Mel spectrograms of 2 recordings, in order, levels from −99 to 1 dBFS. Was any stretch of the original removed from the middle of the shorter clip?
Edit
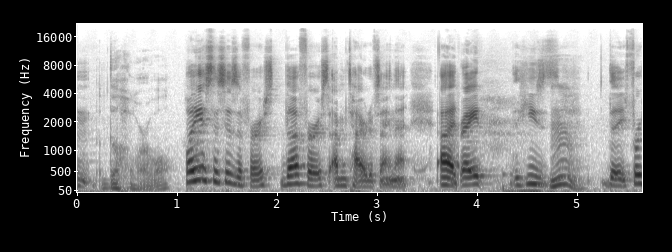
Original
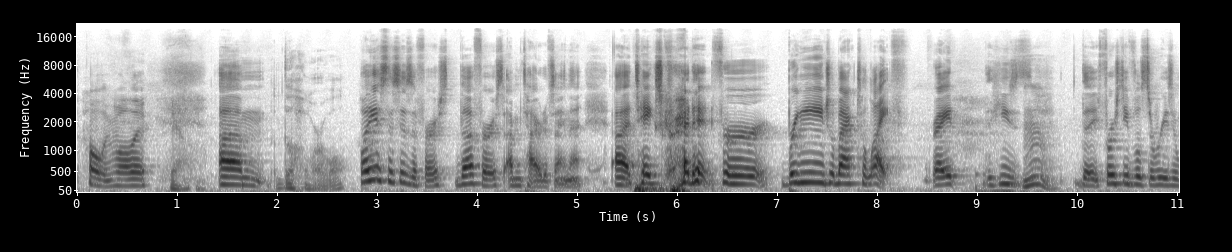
yes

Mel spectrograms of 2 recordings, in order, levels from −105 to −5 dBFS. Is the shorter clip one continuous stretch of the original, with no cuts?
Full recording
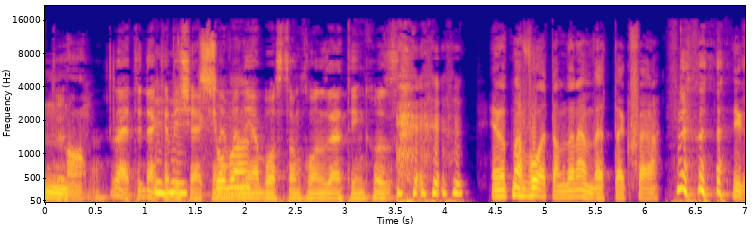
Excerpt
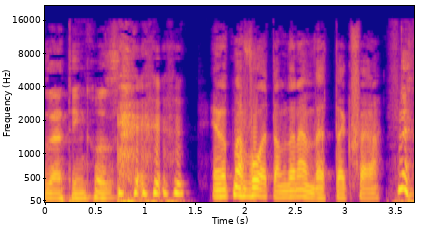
yes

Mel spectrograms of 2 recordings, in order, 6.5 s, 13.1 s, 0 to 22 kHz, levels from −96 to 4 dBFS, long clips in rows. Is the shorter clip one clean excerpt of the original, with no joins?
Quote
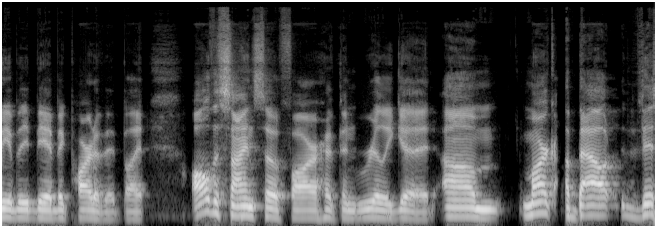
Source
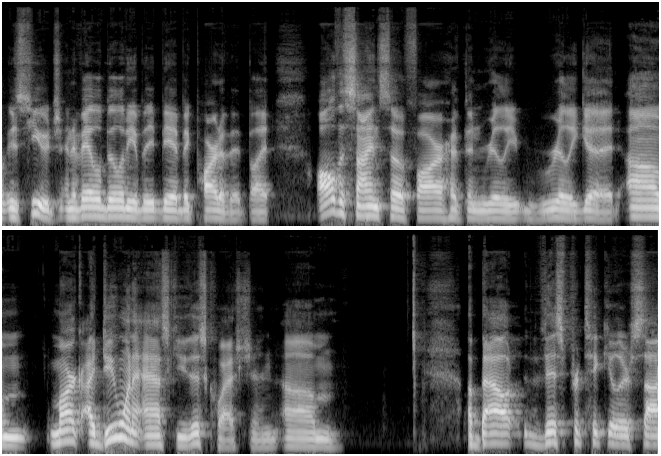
no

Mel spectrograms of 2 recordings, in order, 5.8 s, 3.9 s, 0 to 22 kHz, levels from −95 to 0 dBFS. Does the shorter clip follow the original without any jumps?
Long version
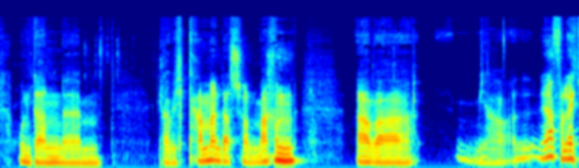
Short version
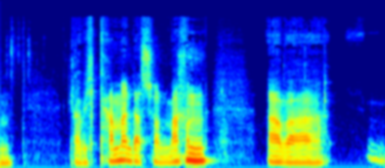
yes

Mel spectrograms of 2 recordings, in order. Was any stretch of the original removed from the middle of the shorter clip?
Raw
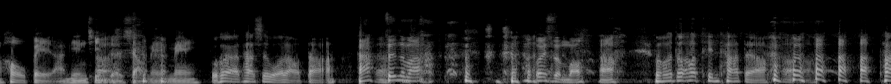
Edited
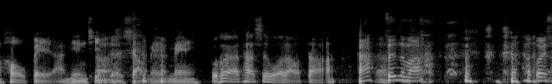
no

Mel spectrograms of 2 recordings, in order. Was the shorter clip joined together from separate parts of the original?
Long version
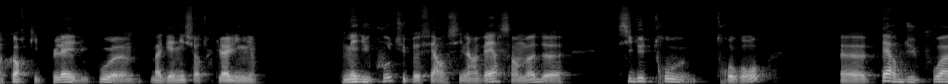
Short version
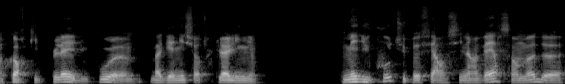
no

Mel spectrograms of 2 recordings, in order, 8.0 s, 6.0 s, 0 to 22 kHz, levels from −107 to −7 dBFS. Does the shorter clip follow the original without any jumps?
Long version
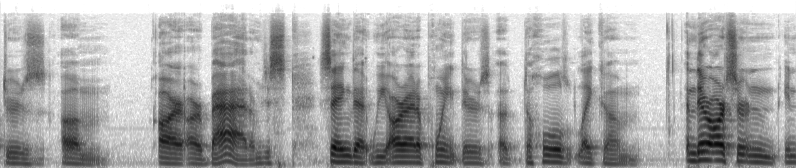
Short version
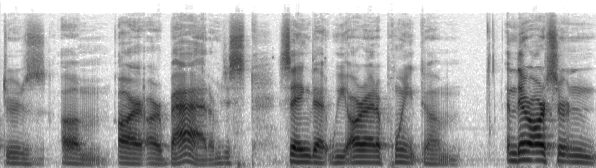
no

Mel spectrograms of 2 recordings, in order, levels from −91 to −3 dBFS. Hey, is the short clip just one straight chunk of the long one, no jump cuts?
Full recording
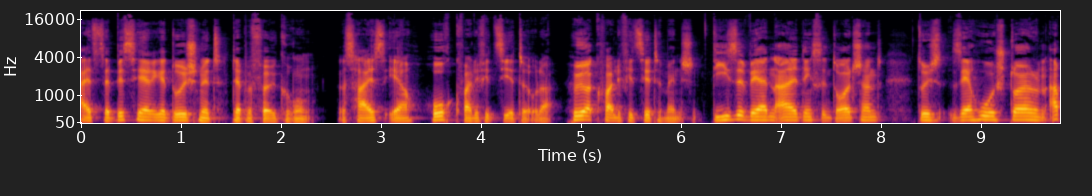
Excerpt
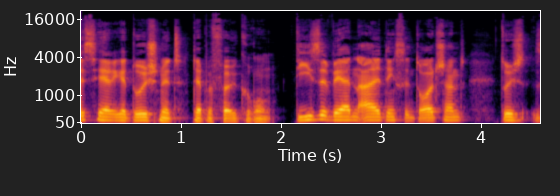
no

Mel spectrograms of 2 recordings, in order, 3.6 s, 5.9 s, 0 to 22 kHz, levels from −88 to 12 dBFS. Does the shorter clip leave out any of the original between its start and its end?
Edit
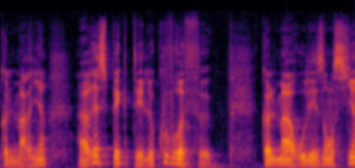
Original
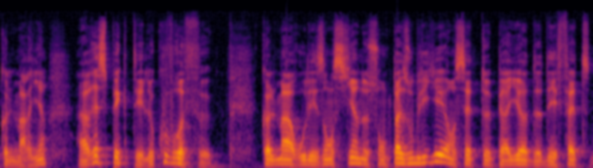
no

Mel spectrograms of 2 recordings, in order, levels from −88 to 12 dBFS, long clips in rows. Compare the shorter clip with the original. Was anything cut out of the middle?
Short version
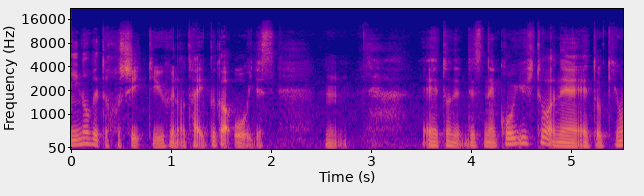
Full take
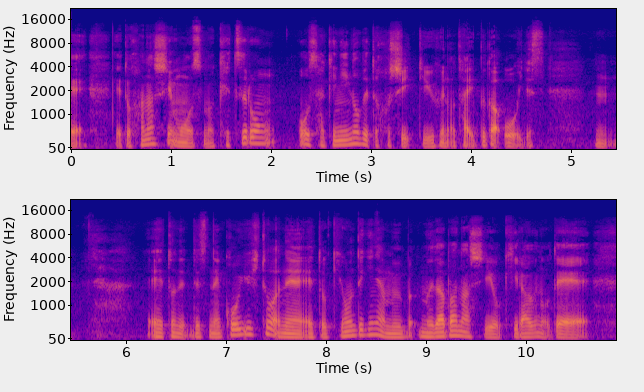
no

